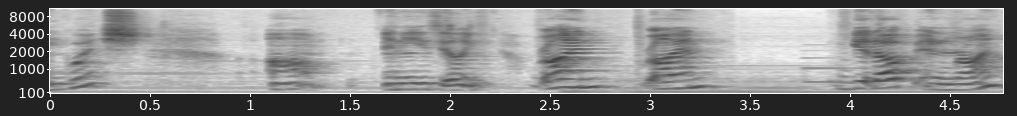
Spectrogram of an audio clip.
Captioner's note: shaky voice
